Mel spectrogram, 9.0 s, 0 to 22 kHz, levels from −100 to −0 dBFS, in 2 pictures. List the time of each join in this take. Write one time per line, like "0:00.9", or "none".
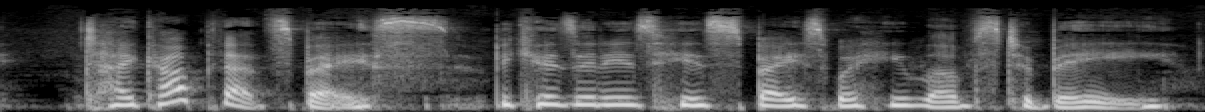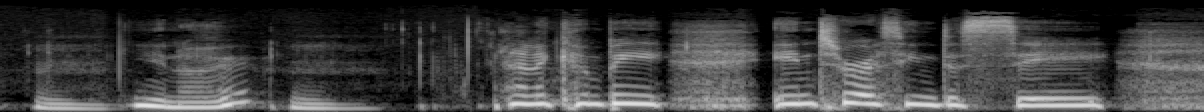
none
